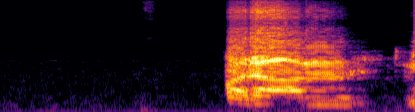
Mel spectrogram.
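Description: Near silence for about a second, then a man's voice briefly speaking a short phrase.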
